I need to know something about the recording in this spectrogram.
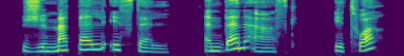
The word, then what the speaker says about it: je m'appelle: say my name is notice how it Blends together je m'appelle mapelle let's practice repeat after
